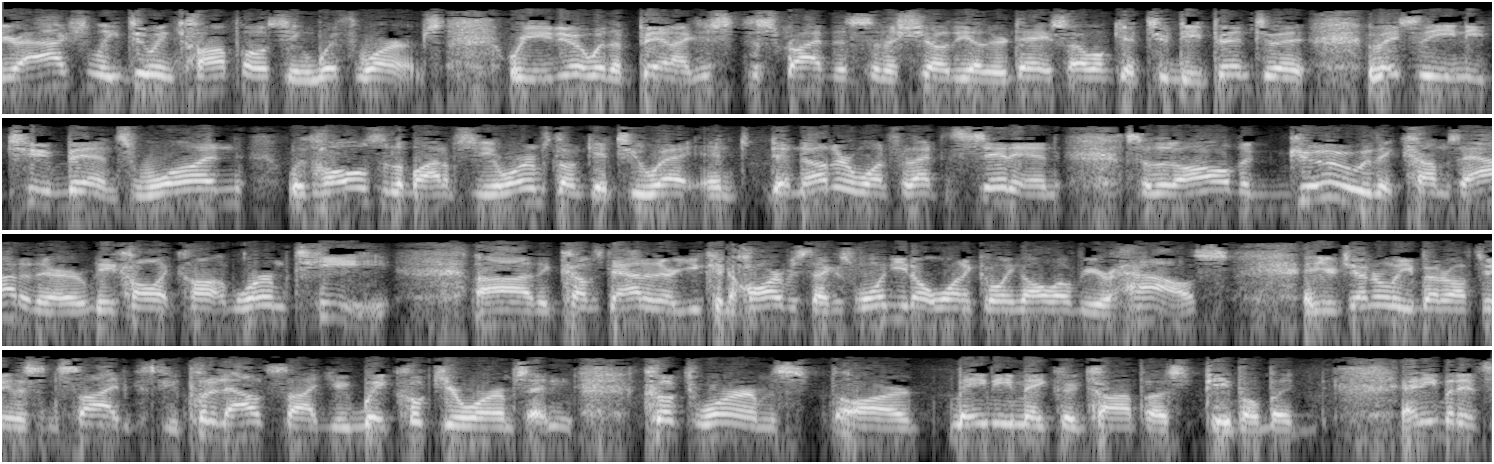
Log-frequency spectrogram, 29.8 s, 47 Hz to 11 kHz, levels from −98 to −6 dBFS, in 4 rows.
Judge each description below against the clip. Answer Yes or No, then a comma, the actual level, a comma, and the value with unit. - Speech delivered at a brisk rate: Yes, fast, 250 wpm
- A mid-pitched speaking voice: Yes, medium, 145 Hz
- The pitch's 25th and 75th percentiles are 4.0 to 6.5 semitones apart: No, average, 3.4 semitones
